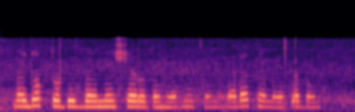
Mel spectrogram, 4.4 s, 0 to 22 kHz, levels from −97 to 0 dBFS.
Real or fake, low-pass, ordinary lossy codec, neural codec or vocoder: fake; 5.4 kHz; none; codec, 16 kHz, 4 kbps, FunCodec, trained on LibriTTS, 50 frames a second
